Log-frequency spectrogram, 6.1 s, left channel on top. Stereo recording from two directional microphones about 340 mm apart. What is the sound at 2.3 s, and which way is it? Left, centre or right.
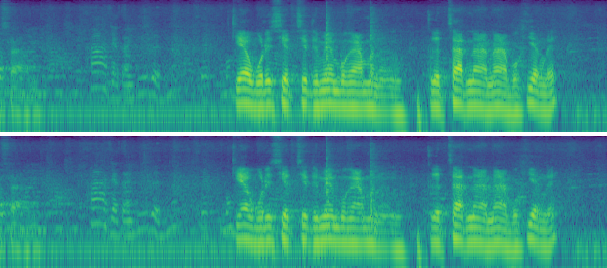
A man's voice, centre.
